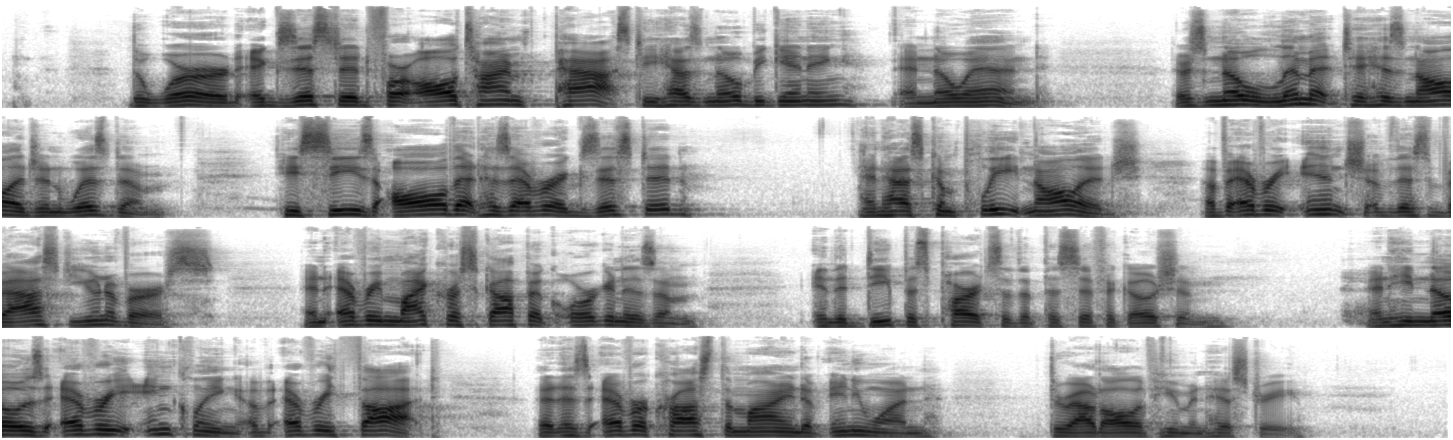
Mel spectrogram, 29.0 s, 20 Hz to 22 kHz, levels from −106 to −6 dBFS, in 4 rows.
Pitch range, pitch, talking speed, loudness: 125-155 Hz, 145 Hz, 150 wpm, -17 LUFS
